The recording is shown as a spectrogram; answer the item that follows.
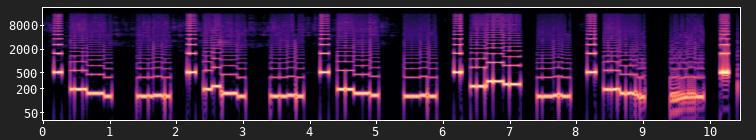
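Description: SSI2131-based Eurorack VCO, its triangle output soft-synced to a second oscillator, playing a sequenced phrase of short notes, low notes alternating with higher blips, repeating about every two seconds. Near the end the tone turns rougher and the pitch bends as the patch is adjusted.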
